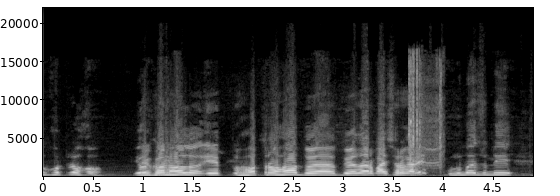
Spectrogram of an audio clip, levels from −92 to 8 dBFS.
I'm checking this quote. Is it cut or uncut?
cut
